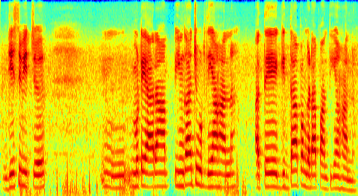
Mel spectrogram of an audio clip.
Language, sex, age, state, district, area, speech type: Punjabi, female, 45-60, Punjab, Rupnagar, rural, spontaneous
